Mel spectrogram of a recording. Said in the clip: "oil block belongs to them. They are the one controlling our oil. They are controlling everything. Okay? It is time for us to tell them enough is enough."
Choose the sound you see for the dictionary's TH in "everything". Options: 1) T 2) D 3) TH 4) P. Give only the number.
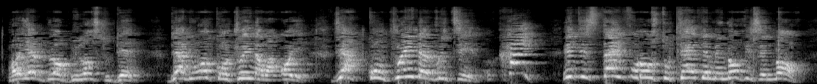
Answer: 1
